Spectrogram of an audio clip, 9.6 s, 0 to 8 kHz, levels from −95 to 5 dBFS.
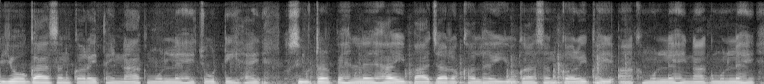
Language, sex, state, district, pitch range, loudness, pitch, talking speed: Bajjika, male, Bihar, Vaishali, 135-145 Hz, -16 LUFS, 140 Hz, 165 wpm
